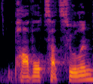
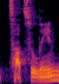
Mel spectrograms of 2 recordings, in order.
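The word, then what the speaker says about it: Pavel Tsatsouline: the protocols that Pavle Tatsulin, some people say his name Tatsulin, but it's Pavle Tatsulin, who really popularized kettle bells in the United States, some of his programs are just amazing.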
